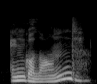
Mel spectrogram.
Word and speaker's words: England: Specifically, this one is 1430 engul as it would have been pronounced in the 15th century.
